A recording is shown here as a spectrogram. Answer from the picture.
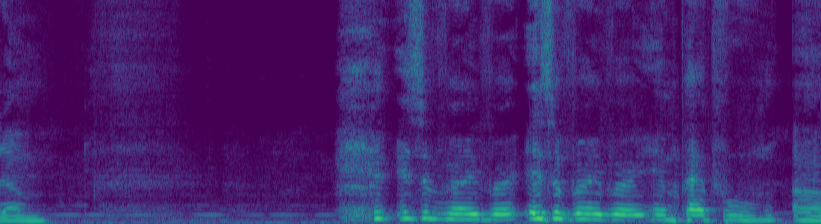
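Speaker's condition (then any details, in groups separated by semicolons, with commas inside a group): Cerebral palsy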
